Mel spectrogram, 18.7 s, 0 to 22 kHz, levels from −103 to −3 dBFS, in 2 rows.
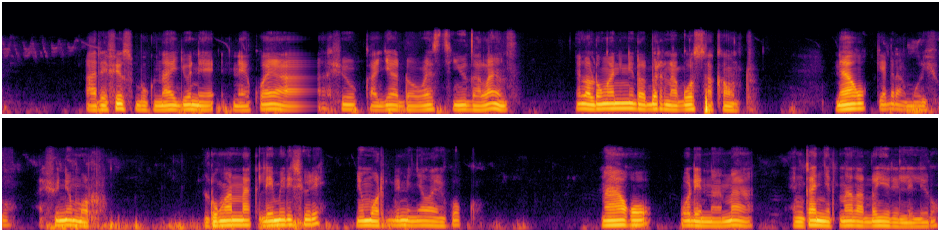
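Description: At 2.87 s the speech stops moving forward for about 0.3 s (285 ms) and the last sound is stretched into a buzzy, fading tone before the talker picks up exactly where they left off. No silence falls and nothing is lost. This is a call audio freeze, likely caused by packets stalling so the jitter buffer ran dry. On a spectrogram the last harmonics smear into flat horizontal bands that thin out until 3.19 s. The waveform shows a decaying repetitive stretch with no flat-line gap.

From 8.54 s to 11.23 s the speech runs at about 110% of its normal rate while the pitch stays unchanged. It sounds rushed, as if the talker suddenly hurried. This is a jitter buffer speed-up. Having built up extra delay, the receiver trimmed tiny pitch-period slices, about a third of a second in total, to catch up. On a spectrogram the syllables and harmonic spacing look normal but sit closer together, and the waveform shows compressed syllable envelopes with no visible splice gaps. 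Throughout, the Opus call path cuts the spectrum off at 8 kHz.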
